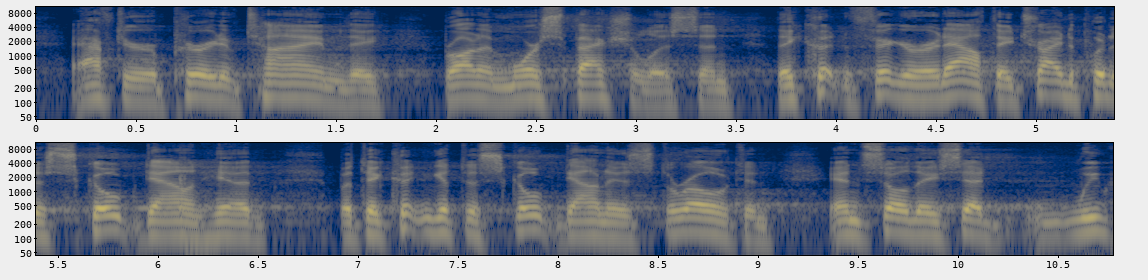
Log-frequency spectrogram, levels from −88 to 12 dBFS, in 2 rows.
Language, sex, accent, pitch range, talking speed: English, male, American, 90-125 Hz, 215 wpm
